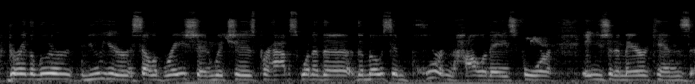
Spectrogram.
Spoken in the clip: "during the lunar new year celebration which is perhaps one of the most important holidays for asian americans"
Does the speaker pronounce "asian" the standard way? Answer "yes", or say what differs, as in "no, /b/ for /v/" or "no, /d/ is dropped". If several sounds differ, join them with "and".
yes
